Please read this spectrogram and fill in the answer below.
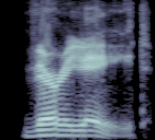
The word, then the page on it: variate: American English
